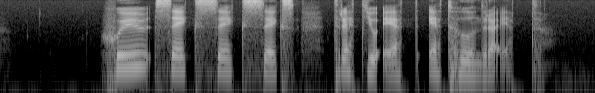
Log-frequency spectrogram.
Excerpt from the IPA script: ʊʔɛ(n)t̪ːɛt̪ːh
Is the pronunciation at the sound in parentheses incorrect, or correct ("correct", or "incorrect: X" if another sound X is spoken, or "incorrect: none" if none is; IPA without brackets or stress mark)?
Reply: incorrect: none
